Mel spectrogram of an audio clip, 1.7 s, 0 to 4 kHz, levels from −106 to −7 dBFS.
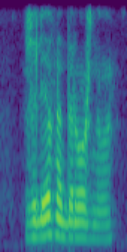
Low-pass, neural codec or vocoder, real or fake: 3.6 kHz; none; real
